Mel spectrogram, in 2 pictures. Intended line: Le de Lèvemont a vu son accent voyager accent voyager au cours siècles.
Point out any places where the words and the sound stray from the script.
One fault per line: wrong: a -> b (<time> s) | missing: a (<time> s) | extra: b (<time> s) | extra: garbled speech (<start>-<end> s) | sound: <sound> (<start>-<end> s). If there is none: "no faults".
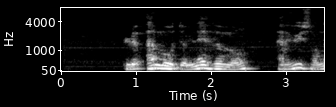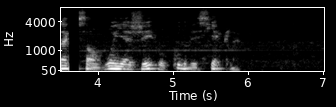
extra: hameau (1.1 s)
sound: dropout (3.6-3.8 s)
missing: accent voyager (4.8 s)
extra: des (5.2 s)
